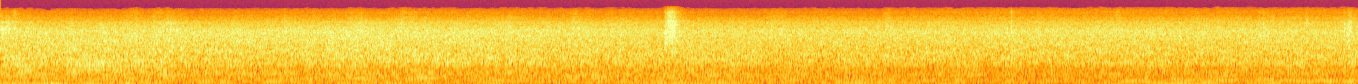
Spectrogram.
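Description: Steady low hum and hiss of workshop room noise with a fan running, and one faint click about halfway through.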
